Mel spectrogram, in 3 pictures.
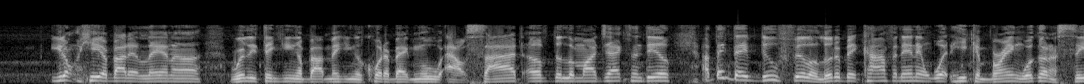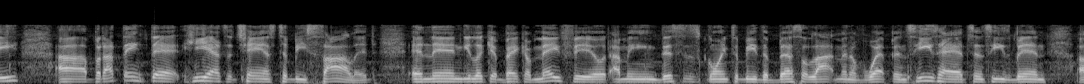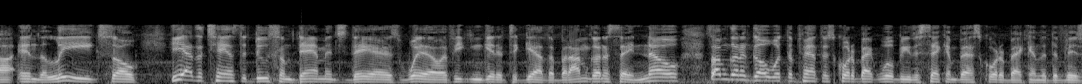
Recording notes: Live from the Spectrum Center.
